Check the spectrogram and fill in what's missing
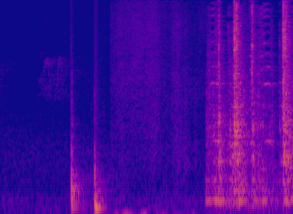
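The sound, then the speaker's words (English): Two heavy thuds against a door at the bottom of the stairs, followed by a loud, sustained rattling and scraping as the door, blocked from the other side, is shoved repeatedly but doesn't give way. No voices. “The doors at the bottom of the stairs here appear to be blocked from the other side.”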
